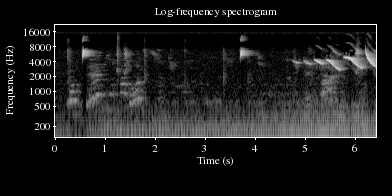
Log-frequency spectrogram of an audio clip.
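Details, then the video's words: Tico-tico, the rufous-collared sparrow, a heated captive male with females: a few lower slurred notes and isolated sharp chips over a constant low hum, ending in a quick cascade of bright downslurred whistles. "TICOTICO QUENTE E FEMIA FOGOSA"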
